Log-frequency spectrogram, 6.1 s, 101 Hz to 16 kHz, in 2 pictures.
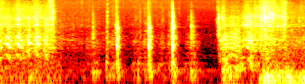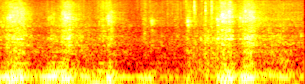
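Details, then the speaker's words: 1980 Chevy Luv, carbureted engine barely run in years, after sight-glass leak fix: cranks, catches, runs unevenly with surging revs, no steady idle. Owner suspects electronic carburetor parts not working; cause not confirmed. "could still be some electronic parts of the carburetor that aren't working it's almost idling"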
